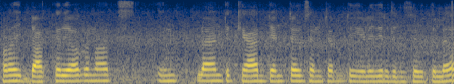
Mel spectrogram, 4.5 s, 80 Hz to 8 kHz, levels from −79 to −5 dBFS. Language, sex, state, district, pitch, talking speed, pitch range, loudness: Tamil, male, Tamil Nadu, Namakkal, 190 Hz, 105 wpm, 180-195 Hz, -17 LUFS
